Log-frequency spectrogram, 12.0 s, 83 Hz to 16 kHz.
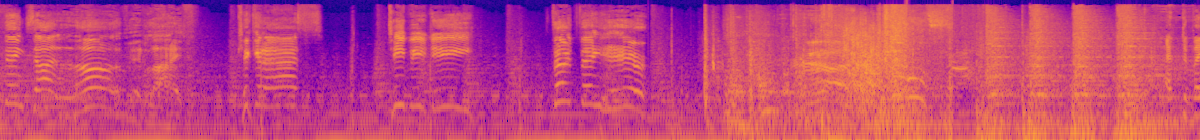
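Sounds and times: film score music: 0:00.0 - 0:12.0.

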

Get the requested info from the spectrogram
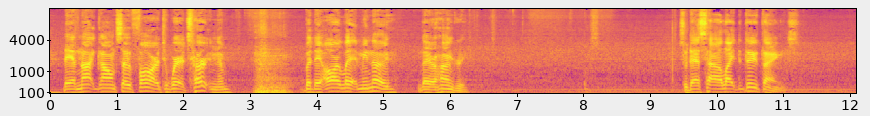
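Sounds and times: fan humming and hissing: 0:00.0 - 0:12.0.

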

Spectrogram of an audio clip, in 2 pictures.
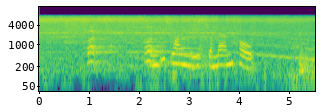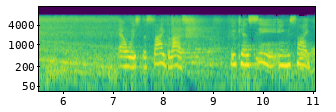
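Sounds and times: mixer motor hum and hiss: 0:00.0 - 0:09.3.

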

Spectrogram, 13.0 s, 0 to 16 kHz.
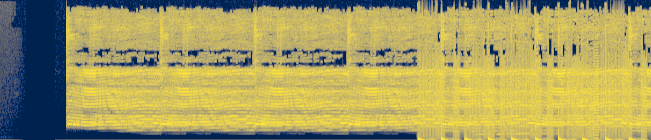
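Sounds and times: bright synthesizer chords: 0:08.4 - 0:13.0.

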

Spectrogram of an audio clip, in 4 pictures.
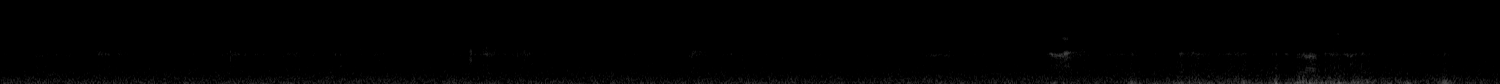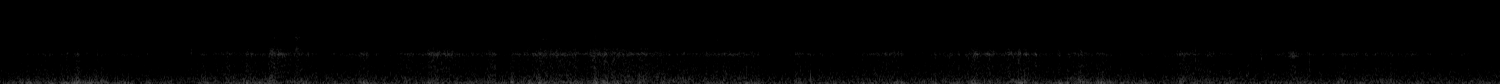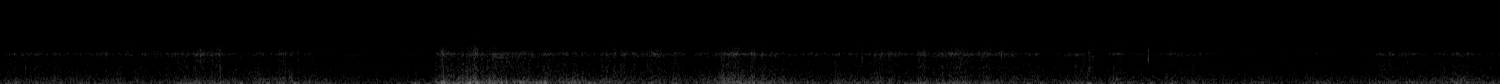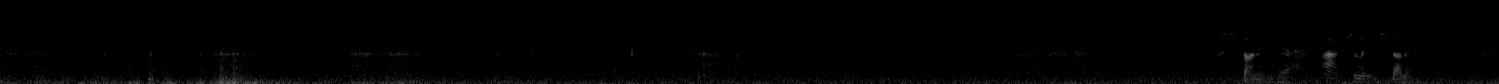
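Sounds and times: wind rumble on microphone: 0:00.0 - 0:59.9.

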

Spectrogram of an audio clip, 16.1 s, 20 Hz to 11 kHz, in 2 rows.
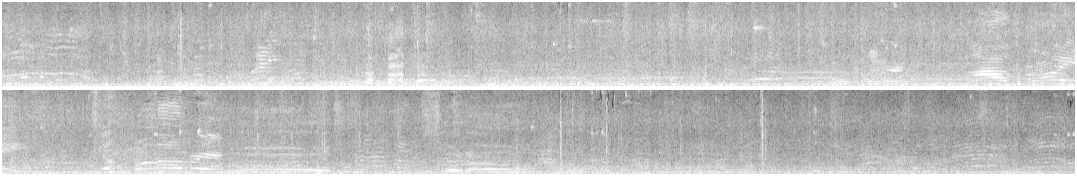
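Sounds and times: children shouting and squealing: 0:00.0 - 0:12.4, 0:14.3 - 0:16.0
amusement ride rumbling: 0:00.0 - 0:16.0.

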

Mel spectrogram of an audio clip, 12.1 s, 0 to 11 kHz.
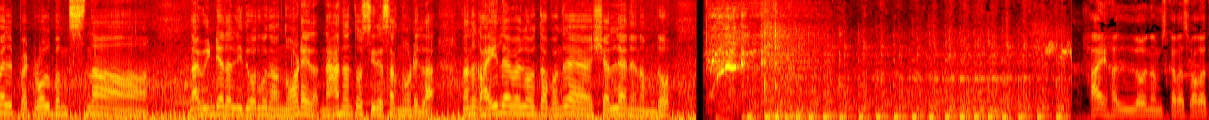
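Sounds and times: motorcycle engine running: 0:00.0 - 0:06.1, 0:07.2 - 0:10.7.

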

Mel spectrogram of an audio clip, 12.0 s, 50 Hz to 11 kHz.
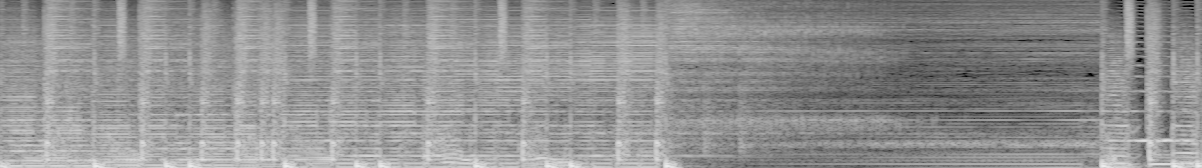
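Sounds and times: low bass notes: 0:00.0 - 0:06.8, 0:10.9 - 0:12.0
electronic held chord: 0:00.0 - 0:12.0.

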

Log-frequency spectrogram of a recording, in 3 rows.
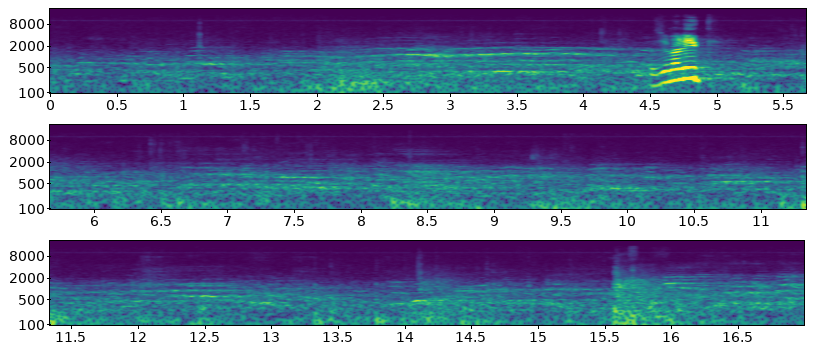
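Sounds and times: indistinct chatter of voices: 0:00.0 - 0:17.0.

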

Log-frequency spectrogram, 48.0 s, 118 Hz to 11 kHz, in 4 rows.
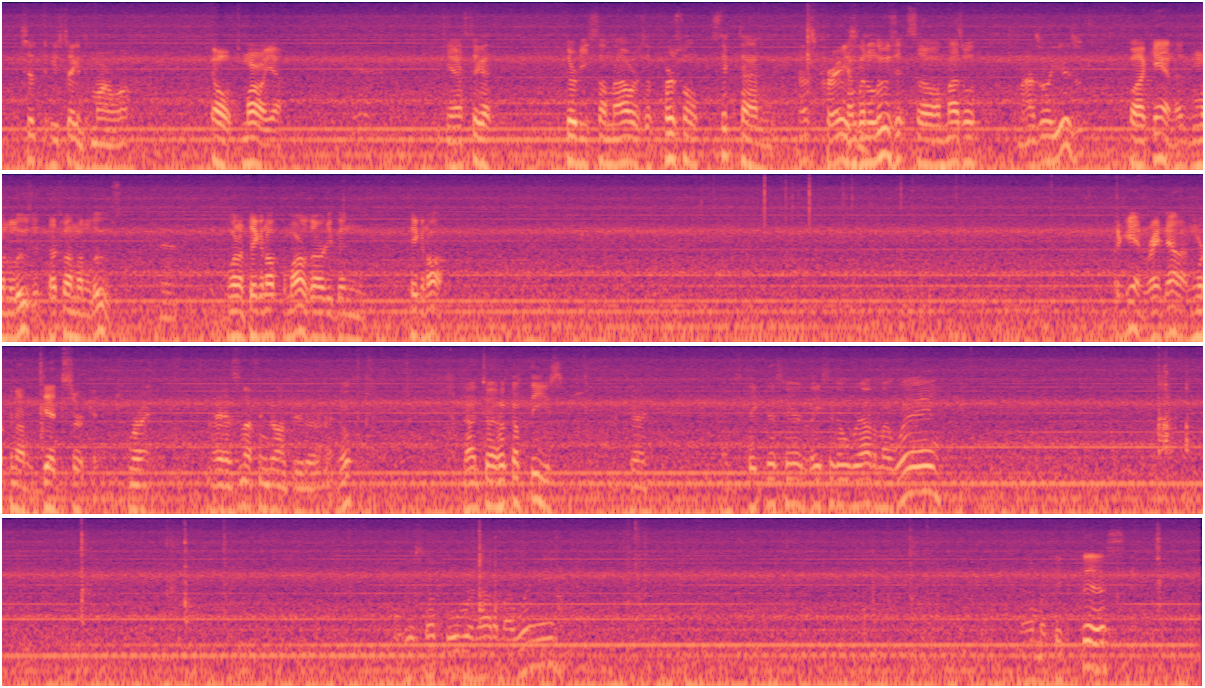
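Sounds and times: machinery drone: 0:00.0 - 0:48.0.

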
